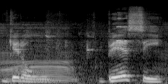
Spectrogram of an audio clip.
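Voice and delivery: plain reading voice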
